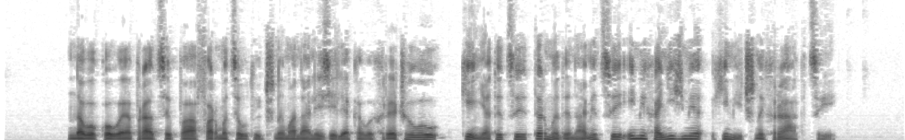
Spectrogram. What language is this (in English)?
Belarusian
